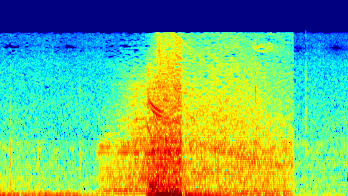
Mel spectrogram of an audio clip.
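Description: A loud burst of energy whooshes.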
